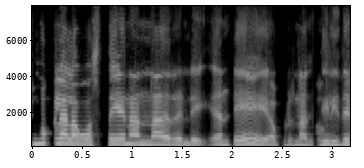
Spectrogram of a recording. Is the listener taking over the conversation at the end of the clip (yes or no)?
no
